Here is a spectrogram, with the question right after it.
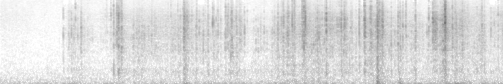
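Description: Fingertips with long nails rub and crinkle the fresh-looking green bay laurel leaves of a graduation wreath held close to the mic. Soft, bright crinkling and crackling rustles come in irregular bursts, growing busier and louder toward the end.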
